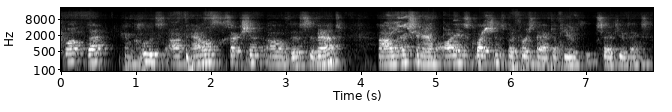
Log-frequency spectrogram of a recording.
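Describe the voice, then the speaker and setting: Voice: medium pitch, fairly even intonation, moderate pace. A moderator hosting a live forum, giving instructions hesitantly with fillers and self-corrections. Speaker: event moderator. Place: large hall at a live forum. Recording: echoey hall, far from mic, audible room noise.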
